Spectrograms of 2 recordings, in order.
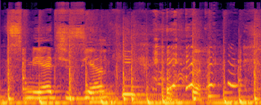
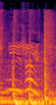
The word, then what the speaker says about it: Śmiej Żelki: SSSMMMiejjjfff syelllfffkiii Almost, it's Śmiej Żelki That's what I said.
